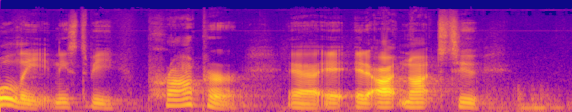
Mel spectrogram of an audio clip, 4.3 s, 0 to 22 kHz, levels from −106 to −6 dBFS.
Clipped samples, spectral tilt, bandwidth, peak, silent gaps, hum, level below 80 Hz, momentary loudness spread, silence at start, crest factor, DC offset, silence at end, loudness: under 0.1%; -4.5 dB/octave; 16.5 kHz; 0 dBFS; none; none; -60 dBFS; 23 LU; 0 s; 20 dB; under 0.1%; 0.1 s; -20 LUFS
